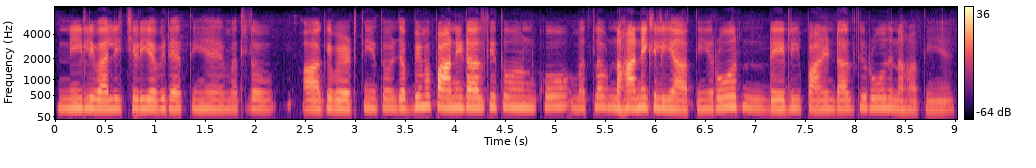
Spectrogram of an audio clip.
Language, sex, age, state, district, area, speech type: Hindi, female, 45-60, Madhya Pradesh, Seoni, urban, spontaneous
